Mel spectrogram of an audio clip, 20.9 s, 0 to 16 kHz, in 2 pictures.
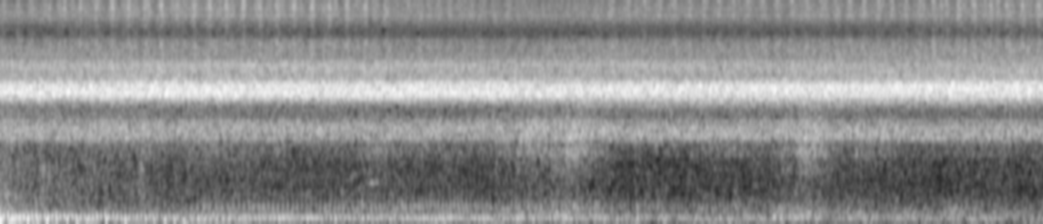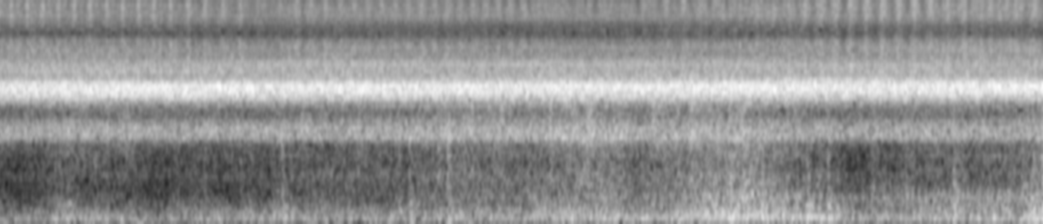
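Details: Cicadas calling in summer at the Mỹ Luôn eco-tourism site, 2021: a dense, unbroken high buzzing with steady shimmering bands, holding an even level for the full twenty seconds, with faint low rumble underneath.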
